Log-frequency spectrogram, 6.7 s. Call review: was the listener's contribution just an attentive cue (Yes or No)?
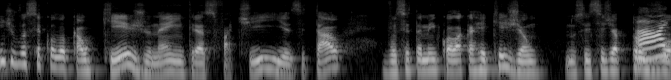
No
